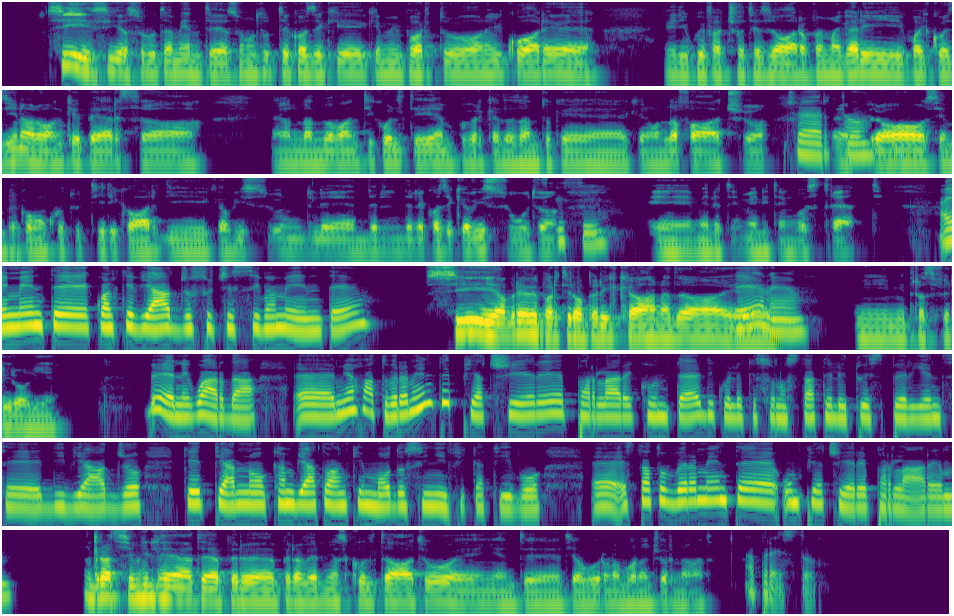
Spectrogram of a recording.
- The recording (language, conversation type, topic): Italian, podcast, Come è cambiata la tua identità vivendo in posti diversi?
- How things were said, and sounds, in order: other background noise; laughing while speaking: "mille"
